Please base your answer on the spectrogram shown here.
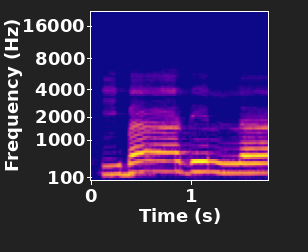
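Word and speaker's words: عباد الله: আলহামদুলিল্লাহ, ইবাদিল্লাহ। এটা যেন হামজার মতো না হয়, ইবাদিল্লাহ নয়, ই আইন জের ই, হ্যাঁ ইবা, হ্যাঁ আইন উচ্চারণটা।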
